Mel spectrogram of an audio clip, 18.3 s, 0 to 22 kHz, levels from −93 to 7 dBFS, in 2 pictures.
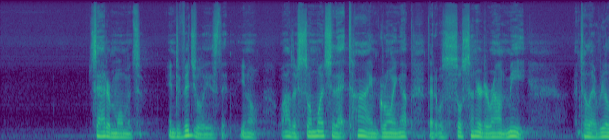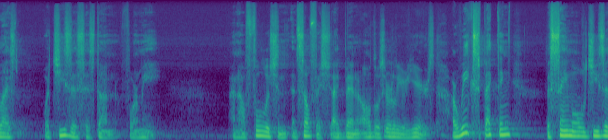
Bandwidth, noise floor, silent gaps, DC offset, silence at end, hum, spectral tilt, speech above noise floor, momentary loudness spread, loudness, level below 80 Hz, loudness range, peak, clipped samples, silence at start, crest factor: over 20 kHz; -57 dBFS; none; under 0.1%; 0 s; none; -3.5 dB/octave; 32 dB; 16 LU; -24 LUFS; -58 dBFS; 6 LU; 0 dBFS; under 0.1%; 1.35 s; 26 dB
